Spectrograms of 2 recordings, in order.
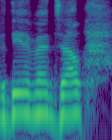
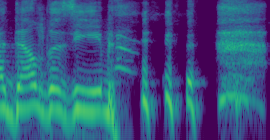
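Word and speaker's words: Idina Menzel: How did John Travolta pronounce her name? Adina Menzel. Her Adele voice. Dazeem. Yeah, Adele Dazeem.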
